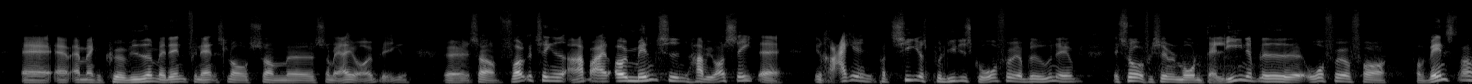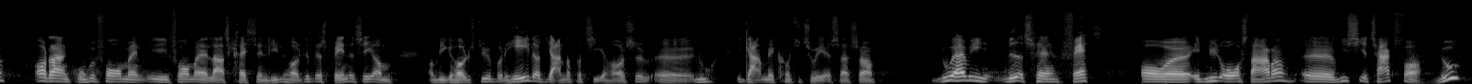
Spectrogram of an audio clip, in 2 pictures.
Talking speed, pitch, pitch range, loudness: 200 wpm, 130 Hz, 110-155 Hz, -33 LUFS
